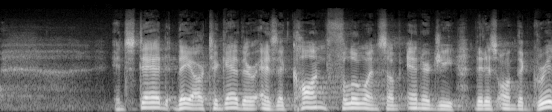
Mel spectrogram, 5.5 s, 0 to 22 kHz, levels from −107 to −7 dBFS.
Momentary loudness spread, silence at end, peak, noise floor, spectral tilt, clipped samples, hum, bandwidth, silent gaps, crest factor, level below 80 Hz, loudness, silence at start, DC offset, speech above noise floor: 7 LU; 0 s; -4 dBFS; -53 dBFS; -6.5 dB/octave; under 0.1%; none; 11 kHz; none; 18 dB; -68 dBFS; -23 LUFS; 0 s; under 0.1%; 31 dB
